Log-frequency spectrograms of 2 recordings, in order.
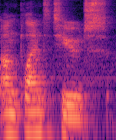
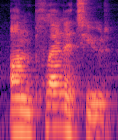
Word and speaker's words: Unplentitude: And so for some reason he pronounces it he pronounces it as Unplenitude. I was like, what? No, dude, you can't do that. It's unplentitude. There is a T in the middle of your own made-up word.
